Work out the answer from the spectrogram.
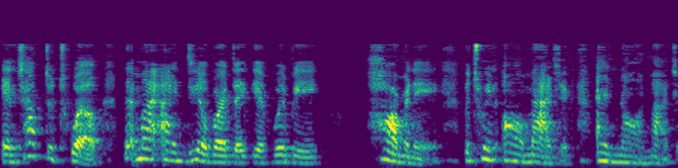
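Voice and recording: Lively intonation marks this reading aloud in a natural voice, set against a quiet background.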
